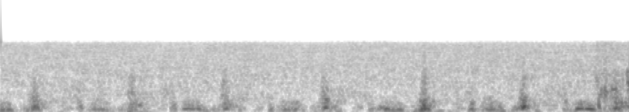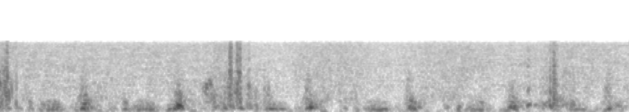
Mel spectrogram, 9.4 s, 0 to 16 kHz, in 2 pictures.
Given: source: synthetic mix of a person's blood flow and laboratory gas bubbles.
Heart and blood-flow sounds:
Doppler ultrasound of blood flow; precordium
4.46-4.86 s: bubbles
6.22-6.78 s: bubbles
8.65-9.04 s: bubbles
From the record:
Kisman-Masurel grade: 221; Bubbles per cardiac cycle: several, 3 to 8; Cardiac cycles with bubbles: 10 to 50%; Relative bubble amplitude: barely perceptible (0.100 to 0.250); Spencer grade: 2 (many but less than half of the cardiac periods contain bubble signals, singularly or in groups); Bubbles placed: anywhere in the cardiac cycle

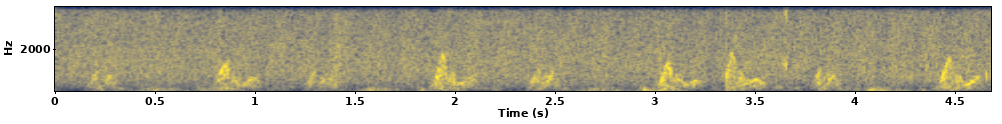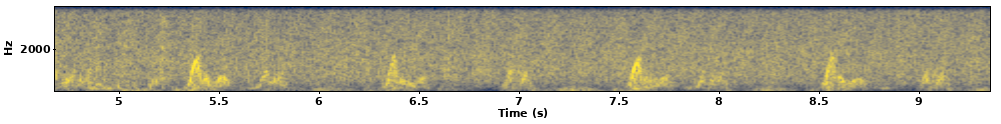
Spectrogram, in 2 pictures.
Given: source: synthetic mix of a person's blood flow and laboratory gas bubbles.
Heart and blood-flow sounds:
Doppler ultrasound of blood flow; precordium
3.17-3.23 s: bubbles
3.34-3.58 s: bubbles
3.62-3.68 s: bubbles
4.25-4.29 s: bubbles
4.52-4.71 s: bubbles
4.80-5.27 s: bubbles
From the record:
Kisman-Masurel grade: 222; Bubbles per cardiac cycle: several, 3 to 8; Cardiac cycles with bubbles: 10 to 50%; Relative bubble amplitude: moderate (0.250 to 0.450); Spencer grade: 2 (many but less than half of the cardiac periods contain bubble signals, singularly or in groups); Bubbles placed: only in the low amplitude regions of the cardiac cycle

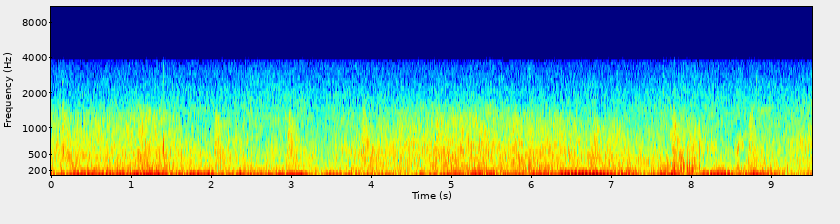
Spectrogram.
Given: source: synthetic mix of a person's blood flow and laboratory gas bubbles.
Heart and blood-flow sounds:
Doppler ultrasound of blood flow; subclavian vein
0.14-0.17 s: bubbles
1.38-1.48 s: bubbles
5.59-5.67 s: bubbles
5.95-6.03 s: bubbles
7.75-8.10 s: bubbles
8.54-8.67 s: bubbles
From the record:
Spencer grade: 2 (many but less than half of the cardiac periods contain bubble signals, singularly or in groups); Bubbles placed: anywhere in the cardiac cycle

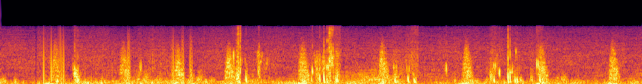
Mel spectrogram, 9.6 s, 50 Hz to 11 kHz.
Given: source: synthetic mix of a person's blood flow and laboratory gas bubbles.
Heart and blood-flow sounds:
Doppler ultrasound of blood flow; subclavian vein
1.07-1.22 s: bubbles
2.08-2.12 s: bubbles
3.46-3.64 s: bubbles
3.66-4.05 s: bubbles
4.65-5.11 s: bubbles
5.87-6.27 s: bubbles
6.66-6.72 s: bubbles
7.33-7.52 s: bubbles
7.58-7.84 s: bubbles
7.94-8.14 s: bubbles
From the record:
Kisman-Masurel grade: 232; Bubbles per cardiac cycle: several, 3 to 8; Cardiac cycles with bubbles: 50 to 99%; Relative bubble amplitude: moderate (0.250 to 0.450); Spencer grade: 3 (all of the cardiac periods contain showers or single bubble signals, but not dominating or overriding the cardiac motion signals); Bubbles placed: anywhere in the cardiac cycle

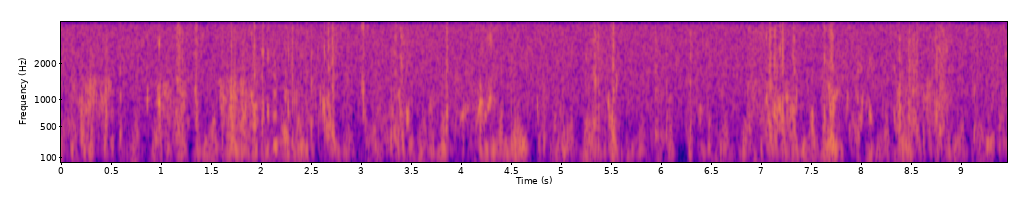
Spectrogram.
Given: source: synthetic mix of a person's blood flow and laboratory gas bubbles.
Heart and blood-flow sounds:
Doppler ultrasound of blood flow; precordium
0.00-0.02 s: bubbles
0.05-0.64 s: bubbles
0.84-0.90 s: bubbles
0.93-1.29 s: bubbles
1.32-1.42 s: bubbles
1.56-2.78 s: bubbles
2.99-3.07 s: bubbles
3.10-3.55 s: bubbles
3.67-4.37 s: bubbles
4.42-4.60 s: bubbles
4.72-5.08 s: bubbles
5.23-5.63 s: bubbles
5.87-6.13 s: bubbles
6.23-6.54 s: bubbles
6.85-7.55 s: bubbles
7.60-8.13 s: bubbles
8.29-8.94 s: bubbles
9.09-9.18 s: bubbles
9.23-9.47 s: bubbles
From the record:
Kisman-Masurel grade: 342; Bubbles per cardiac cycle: rolling drumbeat, 9 or more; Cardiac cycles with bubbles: 100%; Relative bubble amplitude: moderate (0.250 to 0.450); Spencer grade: 3 (all of the cardiac periods contain showers or single bubble signals, but not dominating or overriding the cardiac motion signals); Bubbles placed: anywhere in the cardiac cycle

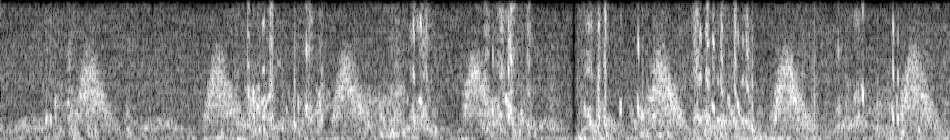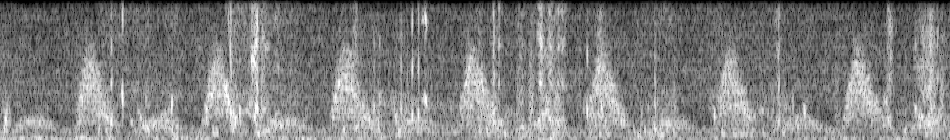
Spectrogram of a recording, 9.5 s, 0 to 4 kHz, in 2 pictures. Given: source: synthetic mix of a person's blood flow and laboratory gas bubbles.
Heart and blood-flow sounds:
Doppler ultrasound of blood flow; subclavian vein
0.00-0.04 s: bubbles
0.20-0.53 s: bubbles
0.61-0.68 s: bubbles
1.08-1.73 s: bubbles
1.77-2.21 s: bubbles
2.37-2.71 s: bubbles
2.89-3.38 s: bubbles
3.42-3.83 s: bubbles
4.17-4.67 s: bubbles
5.21-5.70 s: bubbles
5.77-6.26 s: bubbles
6.42-6.92 s: bubbles
7.05-7.59 s: bubbles
7.66-7.86 s: bubbles
7.88-8.16 s: bubbles
8.29-8.82 s: bubbles
9.15-9.51 s: bubbles
From the record:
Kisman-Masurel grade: 343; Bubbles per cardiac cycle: rolling drumbeat, 9 or more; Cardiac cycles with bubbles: 100%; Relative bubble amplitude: loud (0.450 to 0.775); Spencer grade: 3 (all of the cardiac periods contain showers or single bubble signals, but not dominating or overriding the cardiac motion signals); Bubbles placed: anywhere in the cardiac cycle

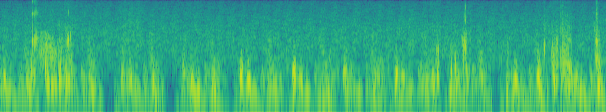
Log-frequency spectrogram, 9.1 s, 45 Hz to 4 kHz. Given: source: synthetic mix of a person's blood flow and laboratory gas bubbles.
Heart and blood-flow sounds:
Doppler ultrasound of blood flow; precordium
0.43-1.09 s: bubbles
6.44-6.61 s: bubbles
6.73-6.88 s: bubbles
6.90-7.06 s: bubbles
8.12-8.20 s: bubbles
8.25-8.59 s: bubbles
8.89-9.04 s: bubbles
From the record:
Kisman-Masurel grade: 223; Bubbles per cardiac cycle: several, 3 to 8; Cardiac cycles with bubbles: 10 to 50%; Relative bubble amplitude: loud (0.450 to 0.775); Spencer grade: 2 (many but less than half of the cardiac periods contain bubble signals, singularly or in groups); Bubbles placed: anywhere in the cardiac cycle

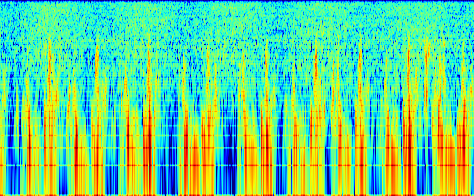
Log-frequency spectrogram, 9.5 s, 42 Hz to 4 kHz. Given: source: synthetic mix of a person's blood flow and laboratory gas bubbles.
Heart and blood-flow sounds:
Doppler ultrasound of blood flow; precordium
8.47-8.93 s: bubbles
From the record:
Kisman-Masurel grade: 121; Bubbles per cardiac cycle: 1 to 2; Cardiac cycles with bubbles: 10 to 50%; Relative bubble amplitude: barely perceptible (0.100 to 0.250); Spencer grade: 2 (many but less than half of the cardiac periods contain bubble signals, singularly or in groups); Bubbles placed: only in the low amplitude regions of the cardiac cycle

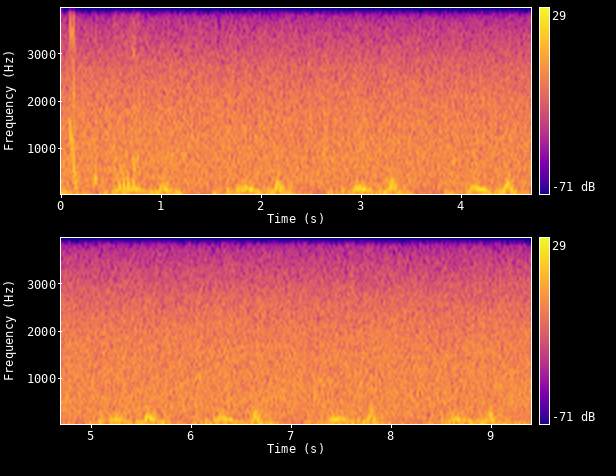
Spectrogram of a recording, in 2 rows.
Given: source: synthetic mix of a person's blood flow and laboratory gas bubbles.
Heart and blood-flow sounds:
Doppler ultrasound of blood flow; precordium
0.07-0.21 s: bubbles
0.31-0.40 s: bubbles
0.52-0.79 s: bubbles
From the record:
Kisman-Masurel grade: 213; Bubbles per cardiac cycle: several, 3 to 8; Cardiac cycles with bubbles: 1 to 10%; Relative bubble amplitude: loud (0.450 to 0.775); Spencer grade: 1 (occasional bubble signal discernible with the cardiac motion signal, with majority of cardiac periods free of bubbles); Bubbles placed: only in the low amplitude regions of the cardiac cycle

